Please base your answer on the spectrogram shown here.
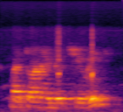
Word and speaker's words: Matone de Chiwit: So that's actually where I founded my project, Matone de Chiwit. That's how you pronounce it.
